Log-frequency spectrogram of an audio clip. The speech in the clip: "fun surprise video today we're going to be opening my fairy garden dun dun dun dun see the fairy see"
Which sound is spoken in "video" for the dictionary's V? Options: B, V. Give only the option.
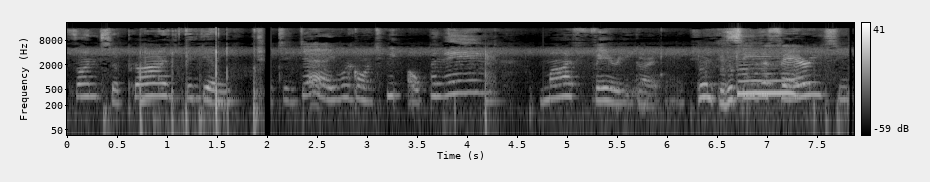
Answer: B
